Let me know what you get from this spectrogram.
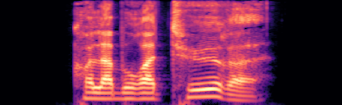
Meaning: nominative/accusative/genitive plural of Kollaborateur
- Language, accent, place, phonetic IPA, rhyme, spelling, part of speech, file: German, Germany, Berlin, [kɔlaboʁaˈtøːʁə], -øːʁə, Kollaborateure, noun, De-Kollaborateure.ogg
